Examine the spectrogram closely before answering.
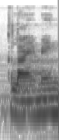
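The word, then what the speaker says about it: climbing: इस सेंटेंस में word क्लाइंबिंग में बी साइलेंट है।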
